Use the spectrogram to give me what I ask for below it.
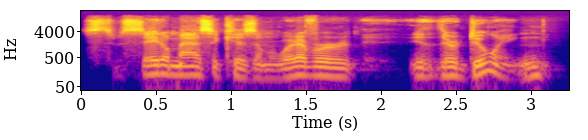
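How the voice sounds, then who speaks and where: A middle-aged man from Pennsylvania hosting a podcast, telling stories in an animated, rambling way full of asides. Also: mid-range voice, moderate pace, no room sound. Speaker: podcast host, comedian. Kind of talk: storytelling monologue.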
